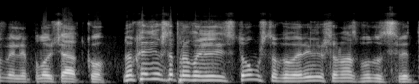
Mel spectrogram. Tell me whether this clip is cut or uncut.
cut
